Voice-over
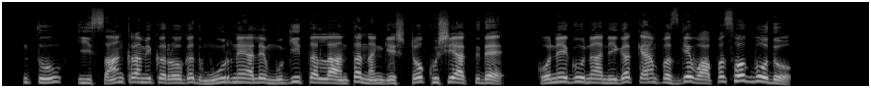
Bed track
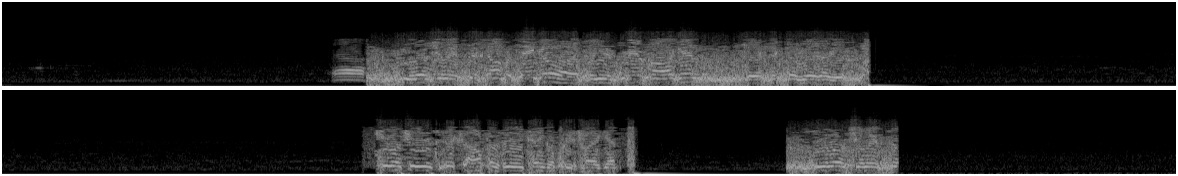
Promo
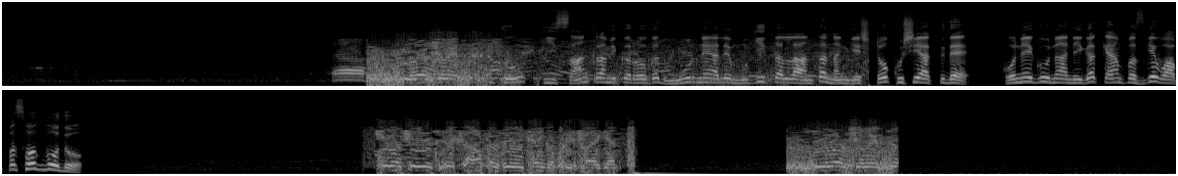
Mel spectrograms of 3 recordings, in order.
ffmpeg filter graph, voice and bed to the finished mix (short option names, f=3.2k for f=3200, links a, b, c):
-filter_complex "[0:a]adelay=4650,volume=-6dB[a];[1:a]volume=10.5dB,afade=t=out:st=4.38:d=0.92:silence=0.158489,afade=t=in:st=12.8:d=0.73:silence=0.177828[b];[a][b]amix=inputs=2:normalize=0"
